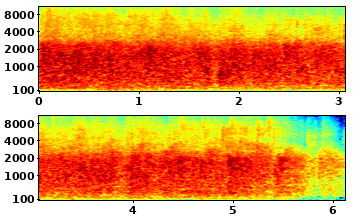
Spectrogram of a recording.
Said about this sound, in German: Ihr kriegt einmal einen Applaus. Ihr habt das so großartig organisiert, muss ich wirklich sagen.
